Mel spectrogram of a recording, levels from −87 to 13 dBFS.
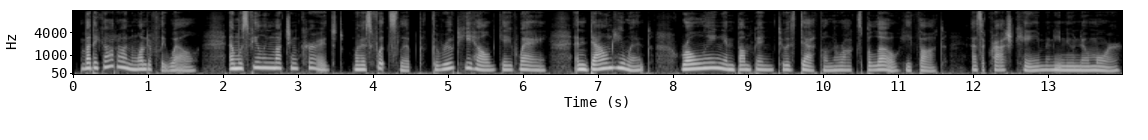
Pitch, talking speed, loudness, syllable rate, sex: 200 Hz, 195 wpm, -20 LUFS, 4.8 syllables/s, female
